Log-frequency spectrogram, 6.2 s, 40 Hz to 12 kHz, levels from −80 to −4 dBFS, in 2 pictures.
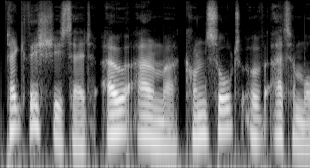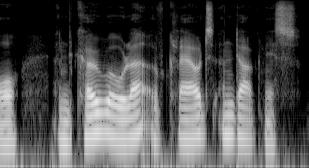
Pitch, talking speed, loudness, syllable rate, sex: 110 Hz, 165 wpm, -20 LUFS, 4.0 syllables/s, male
